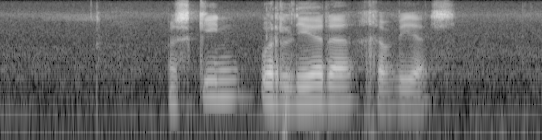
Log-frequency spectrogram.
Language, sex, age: Afrikaans, male, 22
